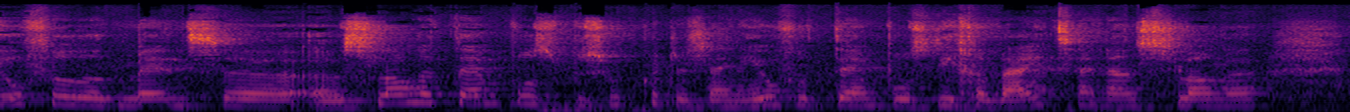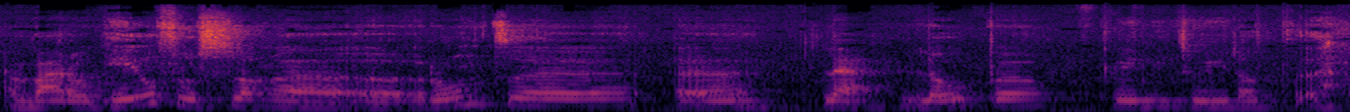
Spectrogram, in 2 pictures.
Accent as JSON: {"language": "Dutch", "town": "The Hague", "region": "South Holland", "country": "Netherlands", "tie": "born or raised there", "said": "Ik ben geboren en opgegroeid in Den Haag."}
